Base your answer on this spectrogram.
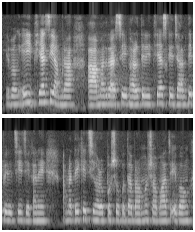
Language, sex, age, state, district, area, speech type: Bengali, female, 18-30, West Bengal, Malda, rural, spontaneous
